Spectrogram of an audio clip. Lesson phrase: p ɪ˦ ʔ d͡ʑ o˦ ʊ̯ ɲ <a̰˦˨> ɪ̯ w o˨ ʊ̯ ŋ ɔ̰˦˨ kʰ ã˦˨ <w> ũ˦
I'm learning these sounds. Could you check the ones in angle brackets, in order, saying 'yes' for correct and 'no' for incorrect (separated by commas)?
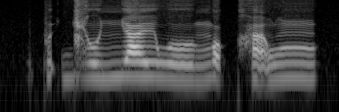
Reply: no, yes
